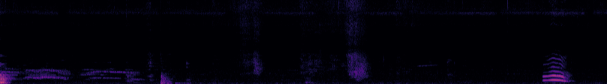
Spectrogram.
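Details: Baby monkeys Moni and Mino, hand-raised rescues, excited as morning milk time arrives: a few high, tonal, arching cries with clear overtones in the first two seconds, one more sharp rising-falling cry near the end, quiet rustles between.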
